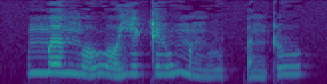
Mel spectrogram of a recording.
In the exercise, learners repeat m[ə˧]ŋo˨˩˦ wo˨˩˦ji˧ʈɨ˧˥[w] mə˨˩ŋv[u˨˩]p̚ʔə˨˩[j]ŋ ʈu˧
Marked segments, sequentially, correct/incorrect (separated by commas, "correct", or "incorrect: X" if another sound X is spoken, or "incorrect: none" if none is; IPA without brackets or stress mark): incorrect: əː˧, correct, correct, incorrect: none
